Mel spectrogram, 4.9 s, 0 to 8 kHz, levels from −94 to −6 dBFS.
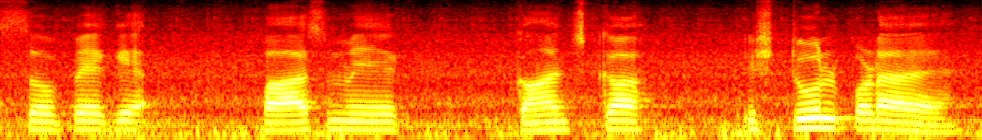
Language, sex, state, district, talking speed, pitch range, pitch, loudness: Hindi, male, Uttar Pradesh, Shamli, 120 wpm, 135-150 Hz, 140 Hz, -15 LUFS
